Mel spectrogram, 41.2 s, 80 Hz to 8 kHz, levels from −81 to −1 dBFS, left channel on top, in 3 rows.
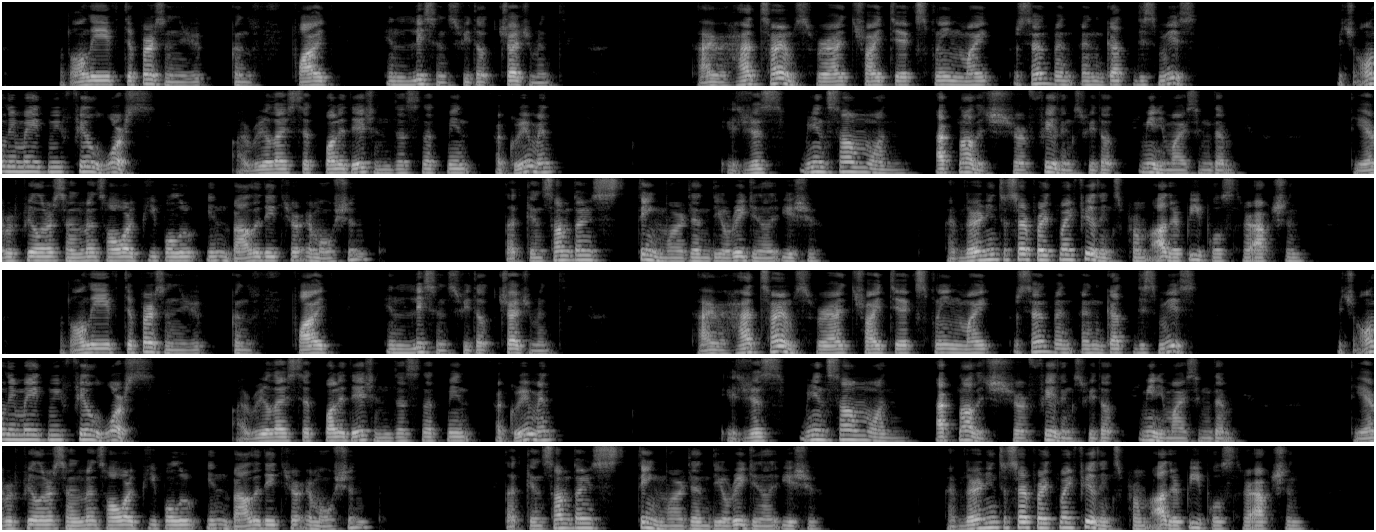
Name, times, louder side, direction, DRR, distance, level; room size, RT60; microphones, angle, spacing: voice 1, 0.7-2.0 2.3-2.5 3.0-3.3 3.8-5.5 7.0-11.9 13.4-15.2 16.1-18.4 18.7-19.2 21.0-22.8 23.1-24.8 25.1-26.0 27.2-31.1 32.5-35.6 36.9-40.4, right 1 dB, 5° right, 0.5 m, -30 dB
3.1 x 2.0 x 2.6 m
head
